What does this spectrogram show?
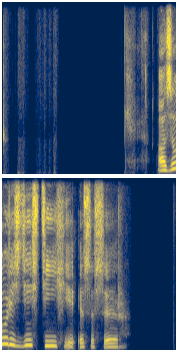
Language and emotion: Russian, sad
